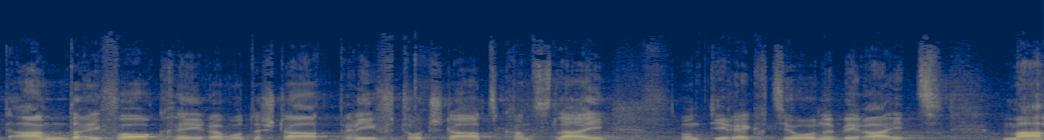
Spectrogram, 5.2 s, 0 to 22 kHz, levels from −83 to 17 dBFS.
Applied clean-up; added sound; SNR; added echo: none; none; none; none.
